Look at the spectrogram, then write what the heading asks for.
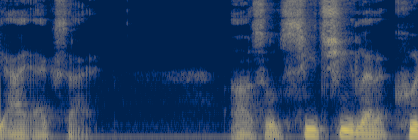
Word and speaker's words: Cixi: It's not spelled like it sounds. It's Cixi.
